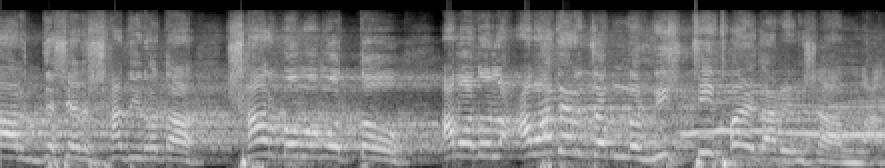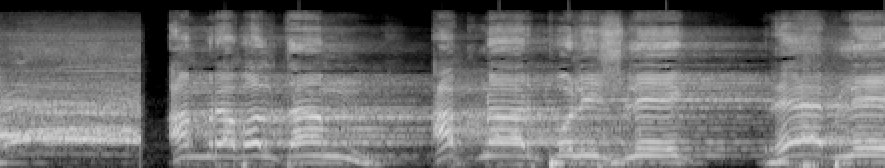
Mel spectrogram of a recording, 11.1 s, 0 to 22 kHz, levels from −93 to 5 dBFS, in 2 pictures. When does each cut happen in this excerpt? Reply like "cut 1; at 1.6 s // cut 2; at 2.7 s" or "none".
cut 1; at 6.5 s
